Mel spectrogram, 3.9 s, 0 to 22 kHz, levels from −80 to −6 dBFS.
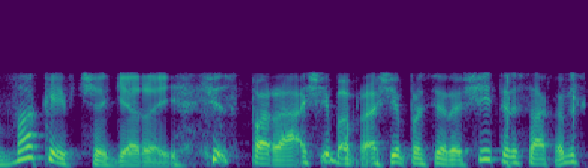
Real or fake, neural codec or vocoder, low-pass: real; none; 3.6 kHz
